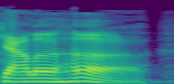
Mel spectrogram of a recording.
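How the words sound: The name is said with an American pronunciation. The speaker calls it wrong. "usually the American way of saying it, which is incorrect, is Gallagher"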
